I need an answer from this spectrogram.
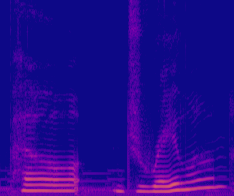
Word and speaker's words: Pel Drealon: It's supposed to be Pel Drealon.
